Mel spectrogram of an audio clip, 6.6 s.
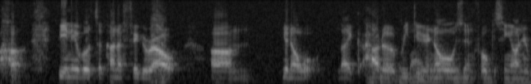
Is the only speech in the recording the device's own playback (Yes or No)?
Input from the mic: No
